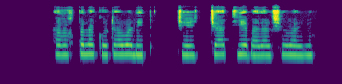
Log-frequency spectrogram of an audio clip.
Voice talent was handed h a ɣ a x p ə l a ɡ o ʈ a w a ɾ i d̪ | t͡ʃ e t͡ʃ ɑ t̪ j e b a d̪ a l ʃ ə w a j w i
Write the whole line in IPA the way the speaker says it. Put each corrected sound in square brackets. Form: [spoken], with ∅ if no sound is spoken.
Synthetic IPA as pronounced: h a ɣ a x p ə l a [k] o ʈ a w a [l] i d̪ | t͡ʃ e t͡ʃ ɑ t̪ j e b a d̪ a l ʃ ə w a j w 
